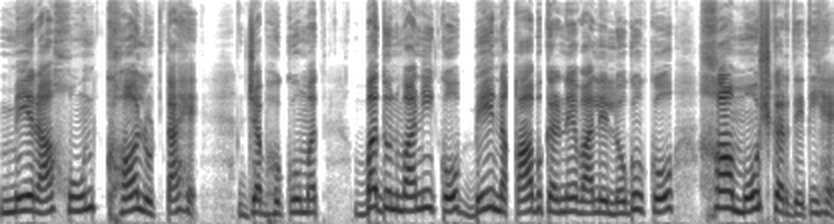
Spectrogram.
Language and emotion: Urdu, angry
